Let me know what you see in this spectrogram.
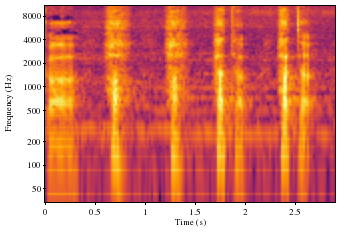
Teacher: for the hard H it's really just using more using more force as far as with your breath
